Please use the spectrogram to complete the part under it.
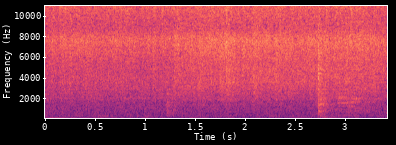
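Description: Onions, garlic and hash browns sizzle steadily in a pan, a soft continuous frying hiss with a couple of faint stirring scrapes and no talk.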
